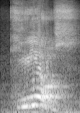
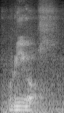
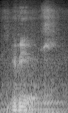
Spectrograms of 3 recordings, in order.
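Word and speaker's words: κύριος: Kalau kuria, ya, orang katakan kuria, kiria, itu nyonya bisa, tanah air, ibu bisa, atau kirios, ya, bukan kurios, kirios.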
